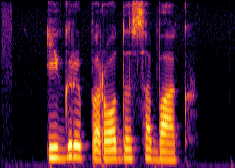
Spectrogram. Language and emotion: Russian, neutral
